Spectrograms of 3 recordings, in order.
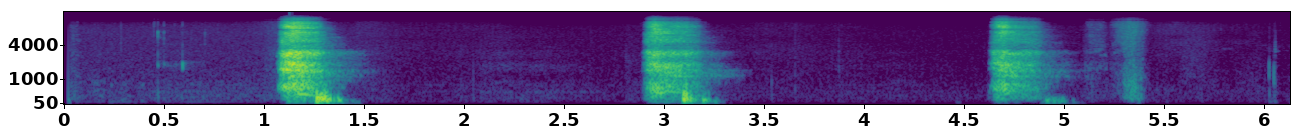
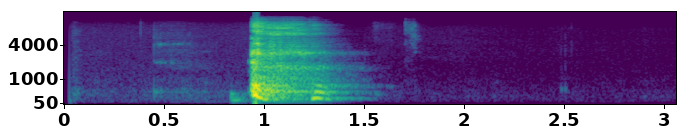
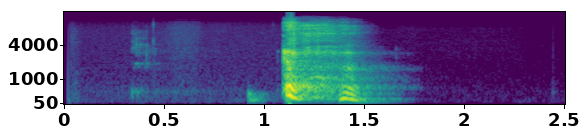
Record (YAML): exhalation_length: 6.1 s
exhalation_amplitude: 27997
exhalation_signal_mean_std_ratio: 0.23
cough_length: 3.1 s
cough_amplitude: 32768
cough_signal_mean_std_ratio: 0.2
three_cough_length: 2.5 s
three_cough_amplitude: 32768
three_cough_signal_mean_std_ratio: 0.23
survey_phase: beta (2021-08-13 to 2022-03-07)
age: 45-64
gender: Female
wearing_mask: 'No'
symptom_none: true
smoker_status: Never smoked
respiratory_condition_asthma: false
respiratory_condition_other: false
recruitment_source: Test and Trace
submission_delay: 0 days
covid_test_result: Negative
covid_test_method: LFT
